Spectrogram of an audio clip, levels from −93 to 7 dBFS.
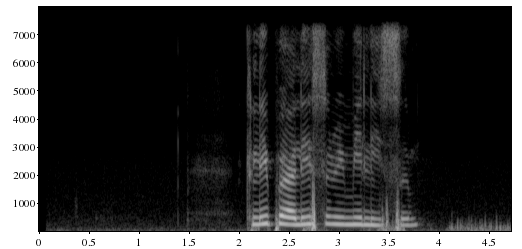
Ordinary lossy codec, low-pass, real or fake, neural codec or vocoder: none; 7.2 kHz; real; none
